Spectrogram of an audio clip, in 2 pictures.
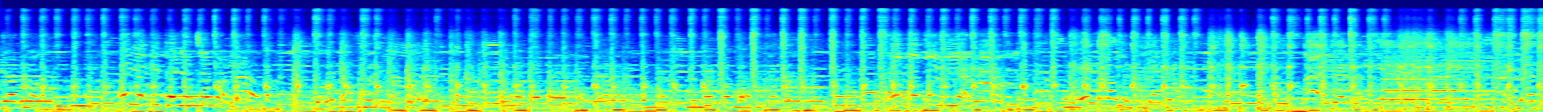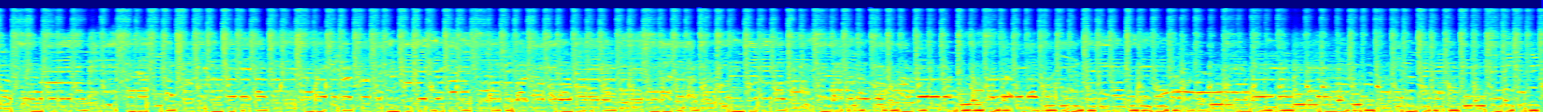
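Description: Live band music: a drum kit and guitar playing a steady, continuous groove, with a male singer on microphone.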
